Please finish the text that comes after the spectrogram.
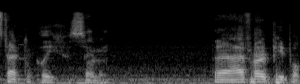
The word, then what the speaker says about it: Kissimmee: Some people pronounce it like that, but it's technically Kissimmee. But I've heard people pronounce it Kissimmee.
